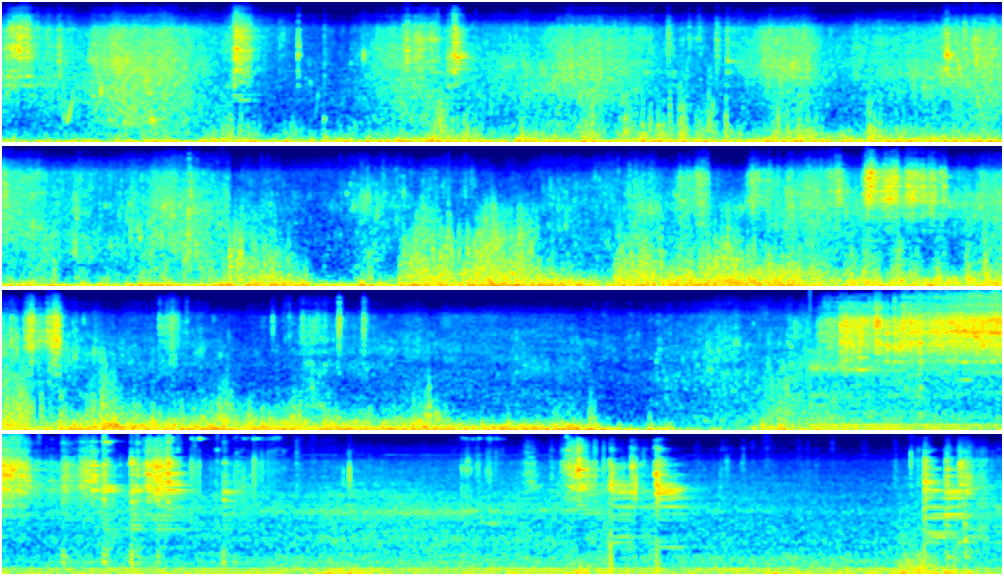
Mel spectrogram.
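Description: Strong wind buffeting the microphone along with water sloshing in the shallows as a metal sieve scoop is worked through the sand. About two-thirds of the way through, this gives way to a steady low hum with crackly bursts over it.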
